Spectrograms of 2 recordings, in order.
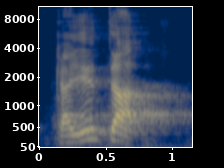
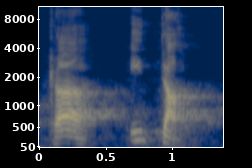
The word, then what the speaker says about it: Cainta: I was at the church in Cainta, amen. The first time I pronounced that, I said Cainta, because that's how you say it in English. It would be a diphthong, Cainta. No, it's Cainta, amen.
